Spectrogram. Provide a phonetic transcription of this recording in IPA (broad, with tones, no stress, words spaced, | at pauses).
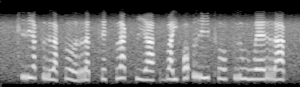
kʰri˦˥a̯krɯ˩˦a̯ kɤː˨˩ra˨˩t̚ se˨˩k̚pla˥˩k̚pi˧a̯ | ba˦˥j ʔɔ˦˥ʔriː˦˥tʰoː˧kruː˧ wɛː˦˥ra˦˥k̚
